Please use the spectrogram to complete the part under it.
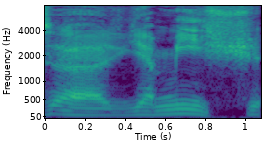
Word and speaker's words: Yamiche: Of course, that is Yamiche, is apparently how you pronounce it.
